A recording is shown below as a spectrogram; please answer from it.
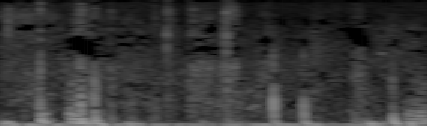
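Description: Footsteps in snow, a few irregular steps a second, with handheld camera movement.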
